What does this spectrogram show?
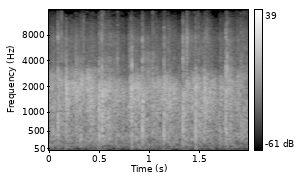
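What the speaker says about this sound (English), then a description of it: "Why don't you give them a nice round of applause," Audience applause at a blues guitar workshop, a steady wash of many hands clapping at close range with no voices over it.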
